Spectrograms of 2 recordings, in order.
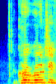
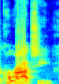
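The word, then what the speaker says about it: Karrueche: I remember you could not say Karuchi for nothing. I couldn't. I could not say her name. I used to always call her Karachi.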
